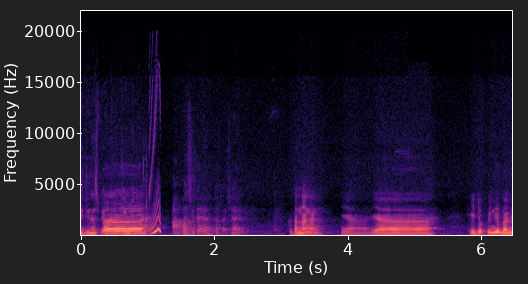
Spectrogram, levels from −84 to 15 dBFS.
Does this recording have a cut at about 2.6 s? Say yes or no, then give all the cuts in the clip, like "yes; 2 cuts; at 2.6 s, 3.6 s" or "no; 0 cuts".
no; 1 cut; at 1.3 s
